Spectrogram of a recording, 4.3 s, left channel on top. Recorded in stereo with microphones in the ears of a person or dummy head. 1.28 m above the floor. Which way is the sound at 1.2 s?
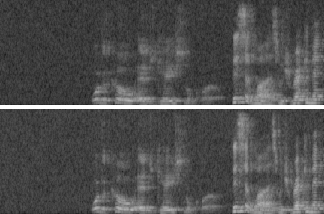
20° right (ahead or behind).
